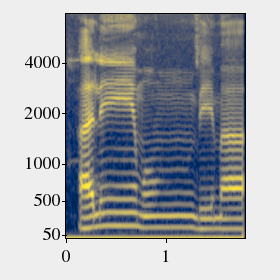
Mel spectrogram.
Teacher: এই তানভীন টাকে ছোট একটা মিম দ্বারা পরিবর্তন করে আমরা গুন্না সহকারে পড়বো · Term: ইকলাব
